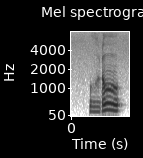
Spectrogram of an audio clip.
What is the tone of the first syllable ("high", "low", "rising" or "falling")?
low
